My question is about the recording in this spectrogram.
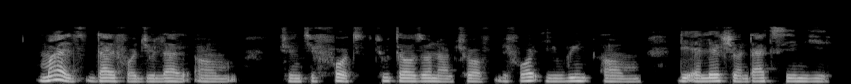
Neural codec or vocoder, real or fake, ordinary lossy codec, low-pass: none; real; MP3, 24 kbps; 7.2 kHz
